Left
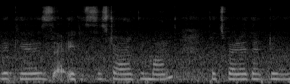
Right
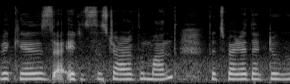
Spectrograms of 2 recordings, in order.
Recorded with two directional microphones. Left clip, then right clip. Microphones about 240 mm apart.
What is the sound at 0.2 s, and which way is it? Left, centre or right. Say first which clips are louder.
A woman's voice: right 14 dB; right.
